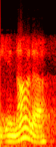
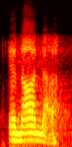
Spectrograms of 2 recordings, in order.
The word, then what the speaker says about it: inana: now that I say inana even though it looks like Anna Anna on the page the way we pronounce this is in Aramaic inana one of them is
